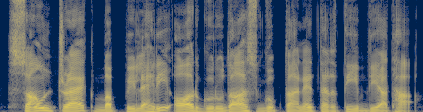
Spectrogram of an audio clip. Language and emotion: Urdu, neutral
